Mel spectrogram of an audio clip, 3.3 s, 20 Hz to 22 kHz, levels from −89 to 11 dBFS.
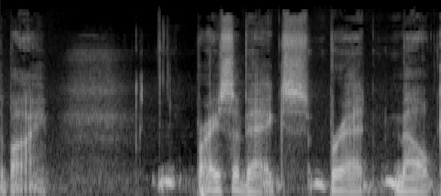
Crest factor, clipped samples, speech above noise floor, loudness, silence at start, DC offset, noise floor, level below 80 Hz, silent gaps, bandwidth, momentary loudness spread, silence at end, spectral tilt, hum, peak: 20 dB; under 0.1%; 23 dB; -20 LUFS; 0 s; under 0.1%; -43 dBFS; -40 dBFS; none; 18.5 kHz; 22 LU; 0 s; -4 dB/octave; none; -2 dBFS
